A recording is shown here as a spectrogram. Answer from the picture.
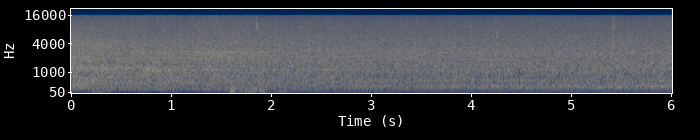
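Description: Greenhouse circulation fan running steadily at a high setting, a constant rushing of air. It is turned up to 'gale force' on setting three, above its usual one, to keep air moving over the leaves and cool them in strong sun.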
